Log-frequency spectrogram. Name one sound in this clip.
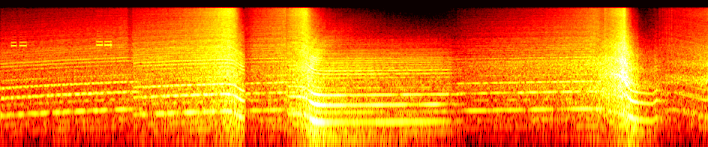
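Racing car engines whine at high speed, rising in pitch as they approach.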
